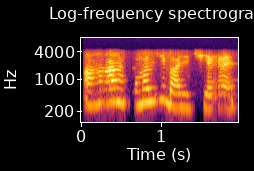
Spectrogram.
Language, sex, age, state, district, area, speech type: Maithili, female, 18-30, Bihar, Madhubani, urban, conversation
